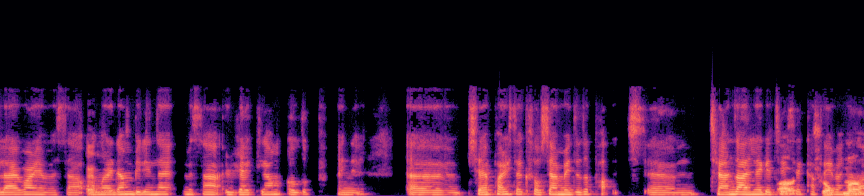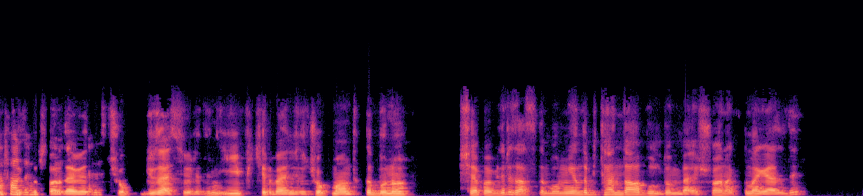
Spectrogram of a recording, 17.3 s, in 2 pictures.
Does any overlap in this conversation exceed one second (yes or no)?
yes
